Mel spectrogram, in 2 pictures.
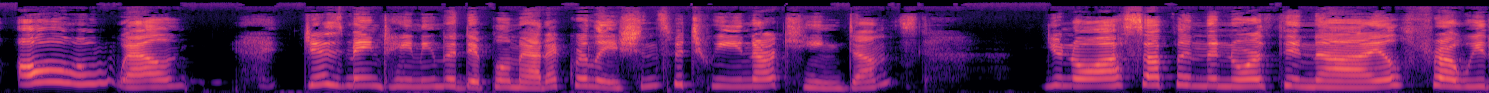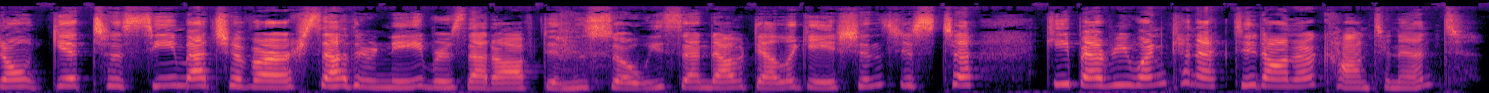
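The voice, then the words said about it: Put-on character accent. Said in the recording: “You have a lovely accent. ... I take great pride in my accent.”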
